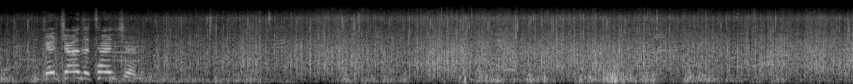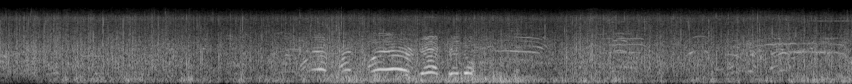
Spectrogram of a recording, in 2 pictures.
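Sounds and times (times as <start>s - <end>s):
faint voices: 0.0s - 17.0s
steady rain falling: 0.0s - 17.0s.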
